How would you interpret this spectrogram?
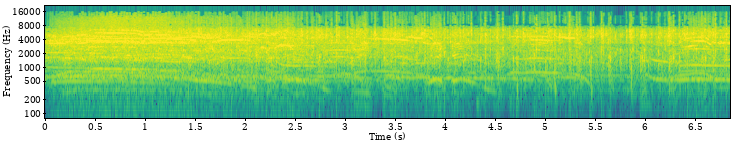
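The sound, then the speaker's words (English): A large crowd cheers and whoops loudly and continuously for Kevin Brady as he is introduced by the President, a dense roar of many overlapping voices with shouts rising above it, sustained at full volume throughout. “We're cheering him.”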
